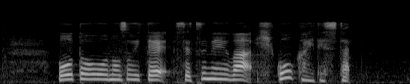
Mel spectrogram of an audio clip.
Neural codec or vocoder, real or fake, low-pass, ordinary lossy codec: none; real; 7.2 kHz; AAC, 48 kbps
